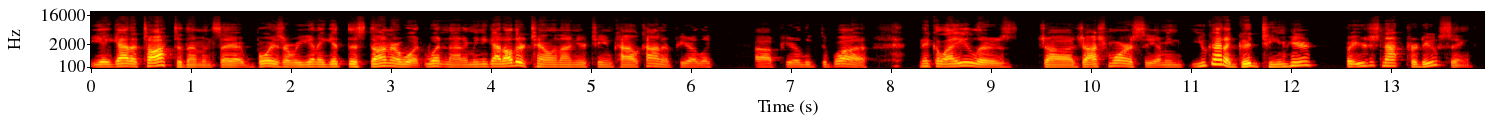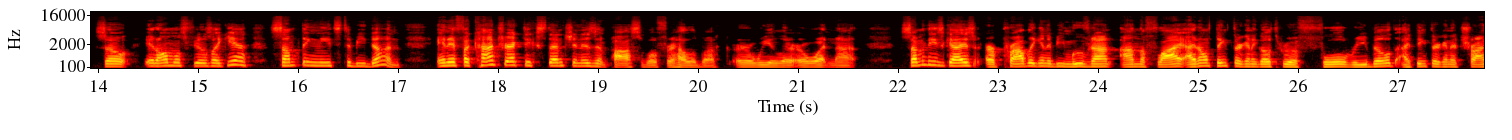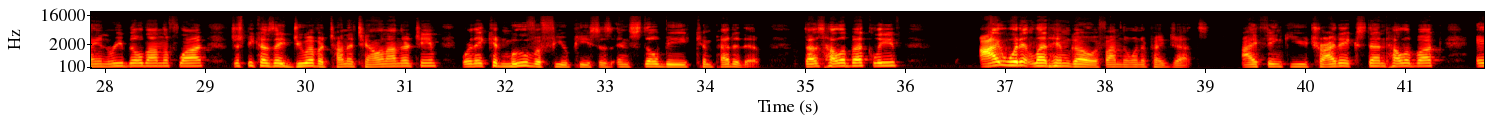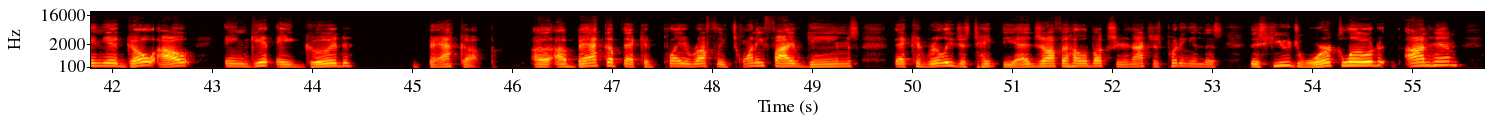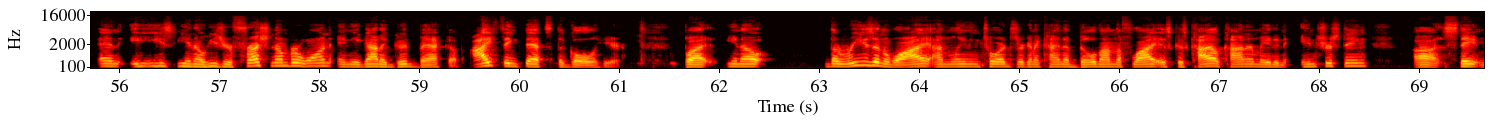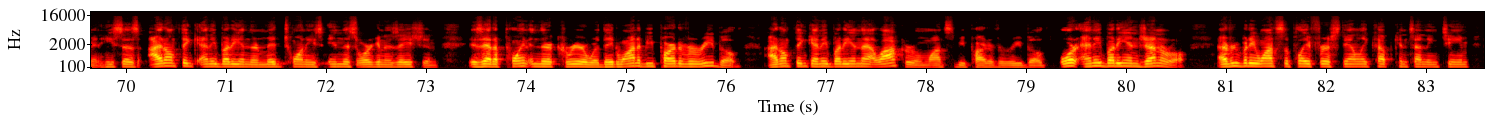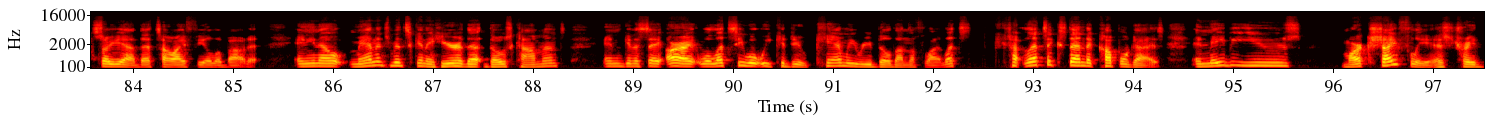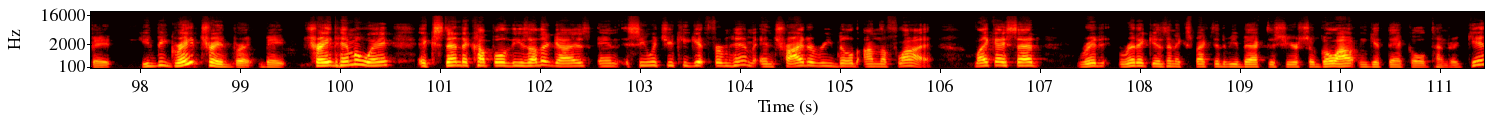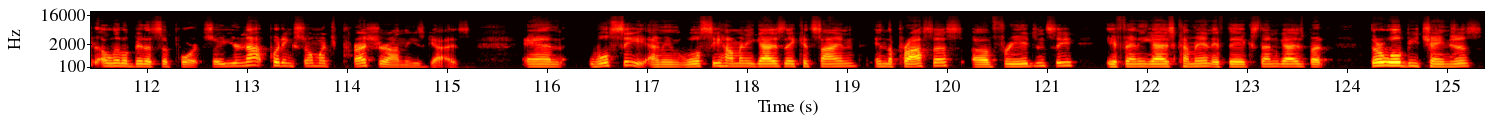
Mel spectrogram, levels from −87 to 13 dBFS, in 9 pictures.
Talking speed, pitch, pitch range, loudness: 215 wpm, 175 Hz, 155-200 Hz, -24 LUFS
